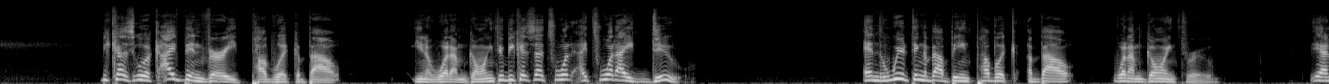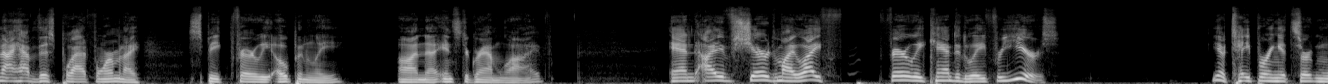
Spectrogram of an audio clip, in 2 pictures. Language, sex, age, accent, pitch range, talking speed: English, male, 50-69, American, 115-170 Hz, 135 wpm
